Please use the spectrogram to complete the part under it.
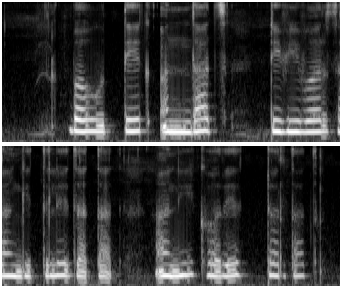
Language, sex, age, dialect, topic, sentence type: Marathi, female, 31-35, Varhadi, agriculture, statement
